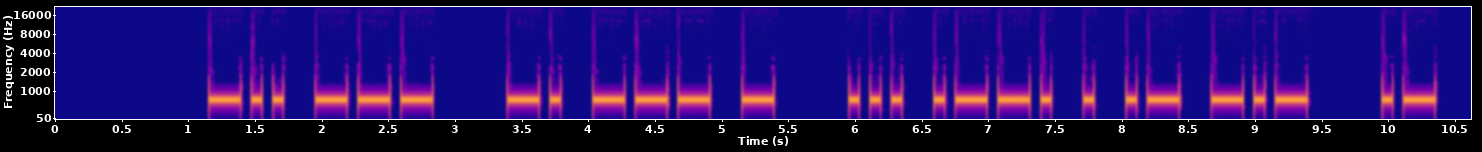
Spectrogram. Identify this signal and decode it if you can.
Morse code, heard as a keyed tone, about 15 wpm, 700 Hz. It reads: DO NOT SPEAK A
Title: Sentences from Top 1100 Words 15wpm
